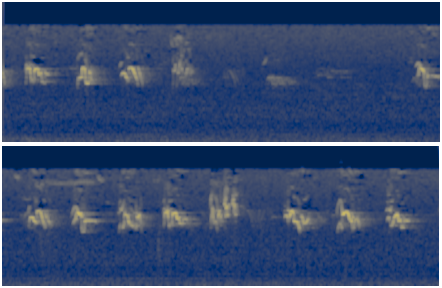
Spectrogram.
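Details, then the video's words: Robin delivering two bursts of quick repeated chirps with falling tails separated by a short pause, the later run faster and denser, with low background rumble. "Very versatile melody of the pretty Robin bird"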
